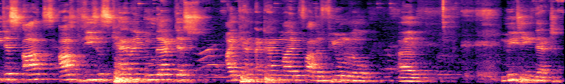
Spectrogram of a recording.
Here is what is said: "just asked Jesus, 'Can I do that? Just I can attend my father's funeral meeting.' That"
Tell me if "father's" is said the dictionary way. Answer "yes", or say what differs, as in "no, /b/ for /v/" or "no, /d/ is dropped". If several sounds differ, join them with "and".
no, /z/ is dropped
